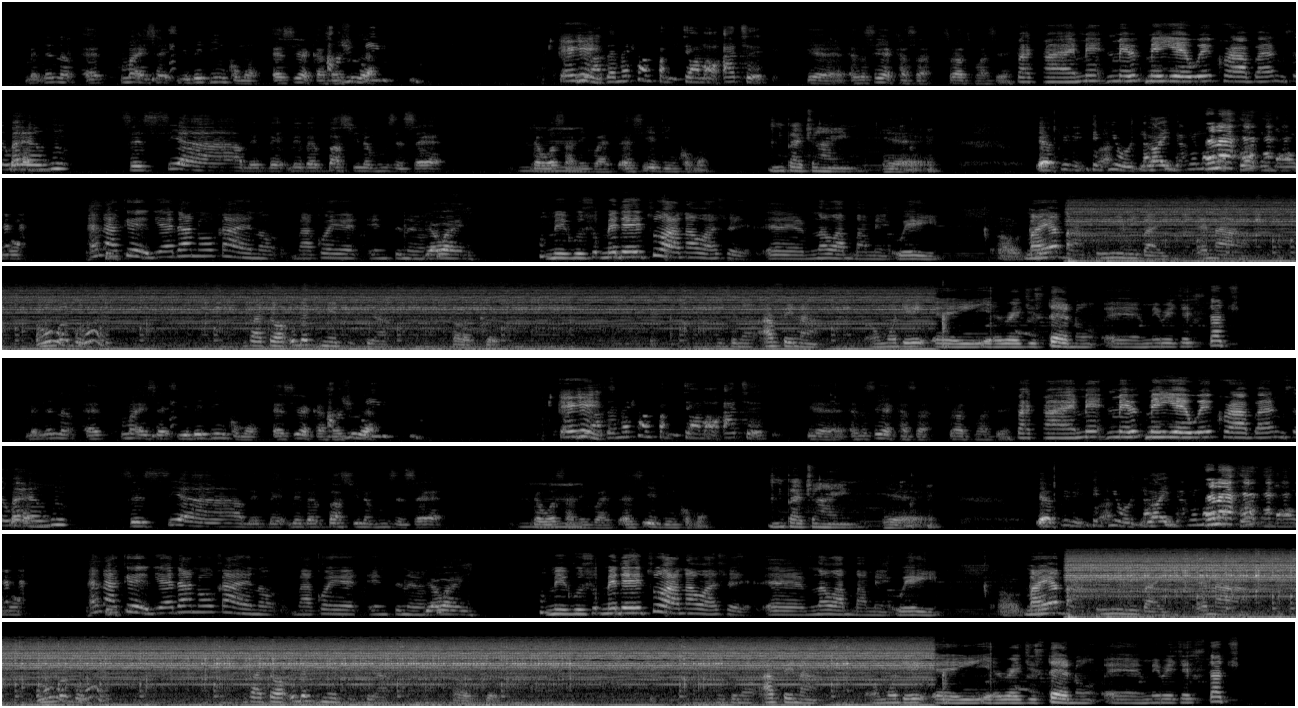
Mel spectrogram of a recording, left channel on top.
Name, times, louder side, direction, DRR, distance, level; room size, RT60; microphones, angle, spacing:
voice 1, 0.3-3.7 8.1-10.1 13.0-13.6 14.1-17.3 18.2-20.0 21.7-22.3 22.6-23.0 23.3-24.0 24.4-24.6 26.7-27.0 30.1-30.6 35.8-36.3 43.3-43.8 45.1-45.4 47.6-47.7, left 1 dB, 55° left, 1.5 m, -38 dB
voice 2, 3.2-3.9 5.7-7.6 23.8-26.1 31.3-31.4 39.2-39.9, left 2 dB, 85° left, 1.0 m, -38 dB
voice 3, 5.6-6.0 10.2-13.2 18.1-18.7 20.6-21.5 21.9-22.1 25.0-25.6 26.7-30.1 31.3-35.3 35.5-35.7 36.1-38.4 39.2-39.7 41.3-42.7 44.9-45.1 46.0-47.1 47.4-51.2, right 1 dB, 15° right, 0.6 m, -33 dB
sound 1, 36.5-48.2, right 10 dB, 55° right, 0.4 m, -29 dB
4.3 x 2.1 x 3.3 m
head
